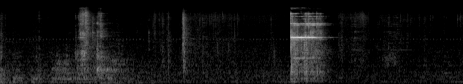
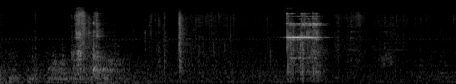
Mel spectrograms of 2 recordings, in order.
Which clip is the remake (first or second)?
second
